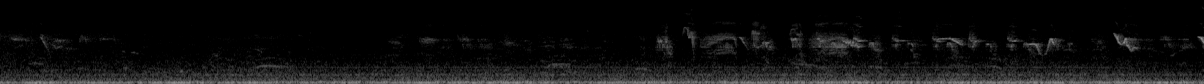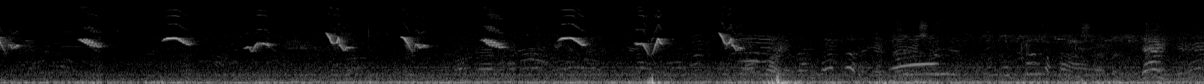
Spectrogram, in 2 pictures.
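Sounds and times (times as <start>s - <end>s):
bird chirping: 3.8s - 19.8s.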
